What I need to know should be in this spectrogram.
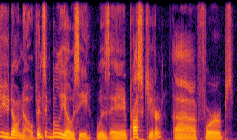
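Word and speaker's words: Bugliosi: you haven't read uh vince buglio bullios excuse me g is silent bullios's uh book um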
